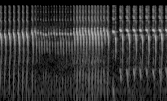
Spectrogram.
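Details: Young canary in full song, pouring out fast repeated down-slurred notes, a brief level whistle, a dense trill, then evenly spaced bright chirps roughly four per second.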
